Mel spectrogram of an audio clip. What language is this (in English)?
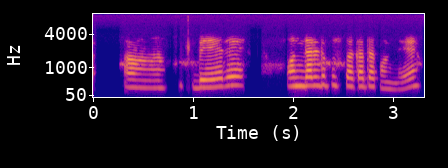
Kannada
